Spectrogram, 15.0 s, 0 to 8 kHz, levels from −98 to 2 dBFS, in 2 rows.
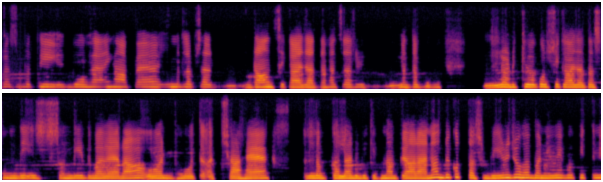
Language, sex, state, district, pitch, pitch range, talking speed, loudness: Hindi, female, Uttar Pradesh, Jyotiba Phule Nagar, 210 Hz, 200-225 Hz, 150 wpm, -22 LUFS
